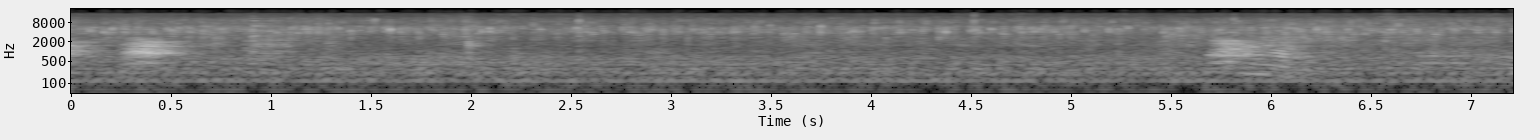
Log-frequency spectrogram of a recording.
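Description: Pork tenderloins frying in a pan, a steady moderate sizzle under soft kitchen clatter, with two brief louder bursts near the start and end and a short spoken word.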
